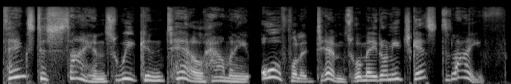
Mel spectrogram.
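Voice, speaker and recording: A woman's voice: mid-range voice, very animated, no room sound, clean studio sound. A woman voicing a theatrical, pompous aristocratic party host for a murder-mystery game, with sardonic flair. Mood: dry, sardonic. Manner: theatrical, pompous, drawn-out delivery. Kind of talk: dramatic game voice lines.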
